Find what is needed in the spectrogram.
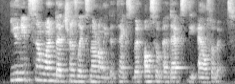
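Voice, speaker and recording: Speech at a moderate pace with ordinary pitch variation, heard over noticeable background noise and audible room echo. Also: woman. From Portugal. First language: European Portuguese. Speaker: translator and content creator. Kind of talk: explainer video monologue. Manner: casual with many fillers.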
